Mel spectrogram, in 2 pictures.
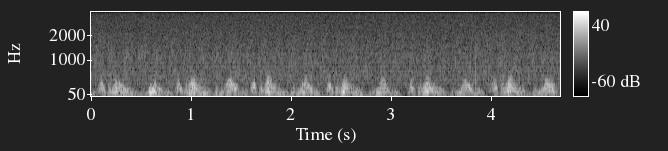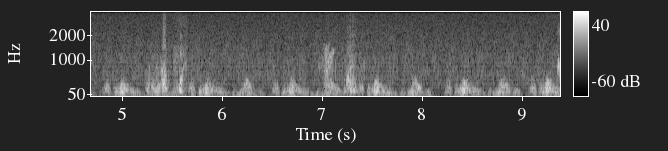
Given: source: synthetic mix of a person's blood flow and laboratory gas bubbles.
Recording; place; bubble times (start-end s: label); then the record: Doppler ultrasound of blood flow; precordium
5.23-5.48 s: bubbles
5.51-5.66 s: bubbles
6.96-7.45 s: bubbles
9.34-9.39 s: bubbles
From the record:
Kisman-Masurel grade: 223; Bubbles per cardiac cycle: several, 3 to 8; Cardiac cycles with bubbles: 10 to 50%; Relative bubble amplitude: loud (0.450 to 0.775); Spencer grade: 2 (many but less than half of the cardiac periods contain bubble signals, singularly or in groups); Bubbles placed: only in the low amplitude regions of the cardiac cycle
